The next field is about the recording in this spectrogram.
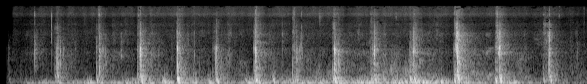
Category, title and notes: Sound effects > Human sounds and actions
Sound of Running Steps.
